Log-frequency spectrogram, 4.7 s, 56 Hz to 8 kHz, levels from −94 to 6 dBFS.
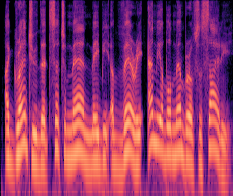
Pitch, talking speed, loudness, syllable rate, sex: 145 Hz, 195 wpm, -17 LUFS, 4.8 syllables/s, male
